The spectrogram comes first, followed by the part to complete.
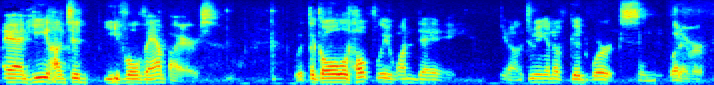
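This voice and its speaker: A man hosting a casual panel conversation in an animated, jokey, informal way. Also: medium pitch, normal speed, slightly rough, poor audio. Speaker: panel host.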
